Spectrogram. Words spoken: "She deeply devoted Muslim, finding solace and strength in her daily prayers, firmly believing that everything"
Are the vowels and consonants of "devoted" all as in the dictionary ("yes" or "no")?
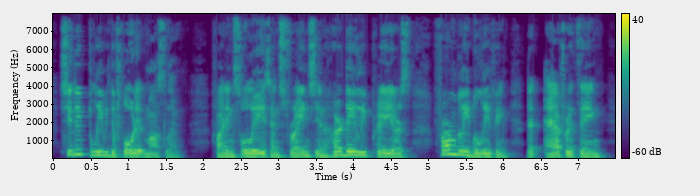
no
